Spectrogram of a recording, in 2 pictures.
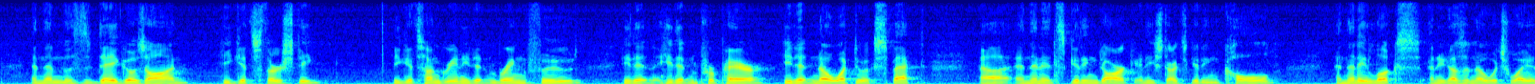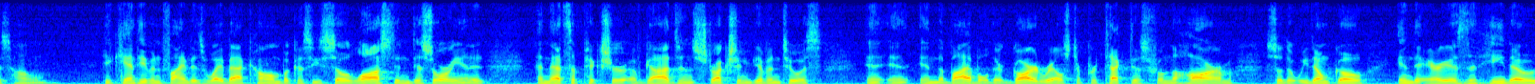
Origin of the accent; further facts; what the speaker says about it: Midwest, United States; I've decided I'm a Midwest guy. I love the Midwest. I was born and raised in the Midwest. We don't have mountains. We don't have oceans.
